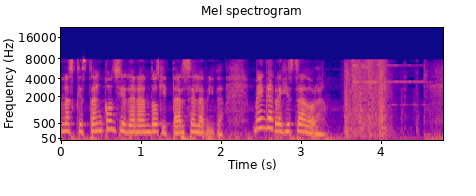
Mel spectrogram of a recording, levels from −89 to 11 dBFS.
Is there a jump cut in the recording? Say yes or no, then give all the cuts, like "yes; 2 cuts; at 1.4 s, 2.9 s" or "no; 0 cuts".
yes; 2 cuts; at 1.2 s, 2.7 s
